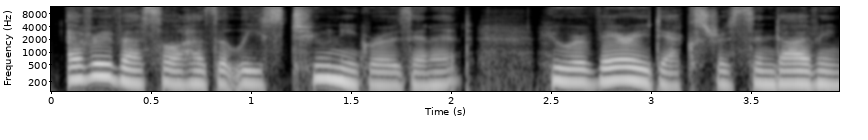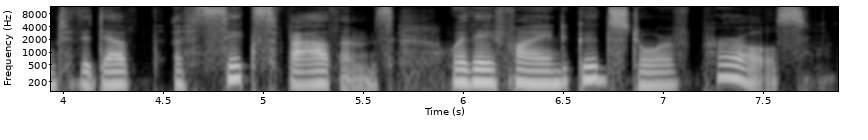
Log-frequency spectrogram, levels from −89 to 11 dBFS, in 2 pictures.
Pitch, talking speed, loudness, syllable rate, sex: 190 Hz, 215 wpm, -18 LUFS, 5.8 syllables/s, female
